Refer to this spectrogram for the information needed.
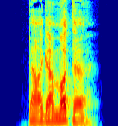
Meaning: bergamot
- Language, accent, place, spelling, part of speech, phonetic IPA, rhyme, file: German, Germany, Berlin, Bergamotte, noun, [bɛʁɡaˈmɔtə], -ɔtə, De-Bergamotte.ogg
